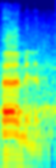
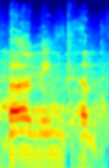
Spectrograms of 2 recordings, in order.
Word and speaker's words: Birmingham: But who would go Birmingham? Birmingham. Yeah. It's no, but you're missing a G. It's not a silent. It's not like you're saying knock it. Yeah, but it's a silent G in Essex.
